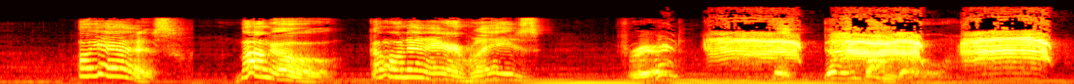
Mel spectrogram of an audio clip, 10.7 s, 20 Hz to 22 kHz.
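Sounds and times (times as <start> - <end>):
speech: 1.4 - 1.8, 2.4 - 5.4, 6.3 - 10.0
chimpanzee screeching: 6.6 - 10.6.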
